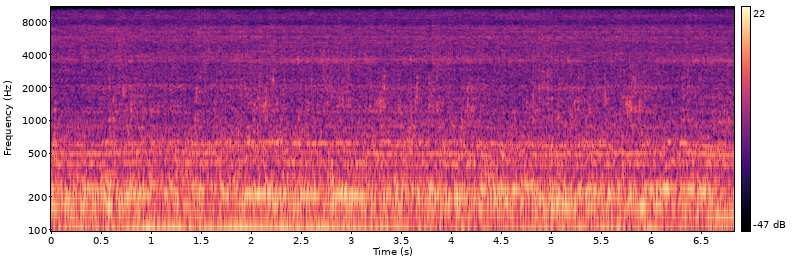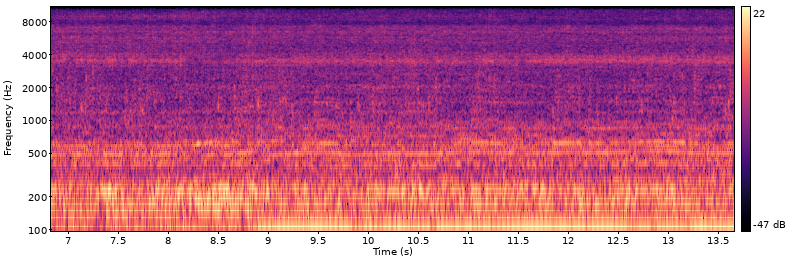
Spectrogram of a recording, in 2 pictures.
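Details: Mercury 2.5 hp two-stroke outboard after carburetor taken apart, soaked and cleaned; steady even buzz with constant low drone, no misses or surging over fourteen seconds: normal running.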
